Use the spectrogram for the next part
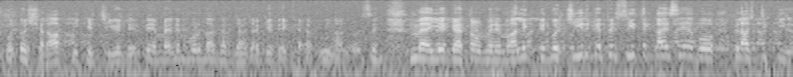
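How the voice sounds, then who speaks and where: A man preaching an emotional sermon at a religious gathering, swinging from loud impassioned calls to hushed pleading and acting out the dialogue of his stories. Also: high voice, vocal fry. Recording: live sermon with crowd noise.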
